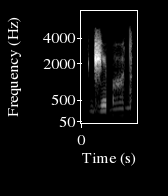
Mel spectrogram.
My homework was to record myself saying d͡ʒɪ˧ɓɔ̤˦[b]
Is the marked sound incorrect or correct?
incorrect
